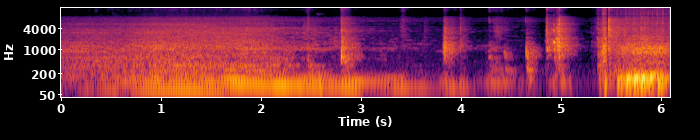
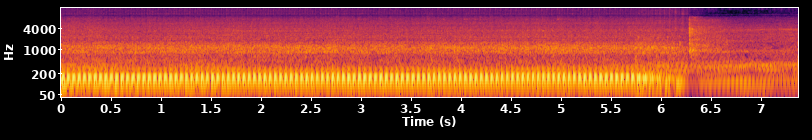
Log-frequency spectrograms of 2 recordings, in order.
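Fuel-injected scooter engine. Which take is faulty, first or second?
first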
